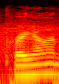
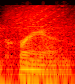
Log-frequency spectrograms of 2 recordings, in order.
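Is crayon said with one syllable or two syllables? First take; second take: two syllables; one syllable. First: It is said as two syllables, cray-on. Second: It is said as one merged syllable. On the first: The speaker calls it right. "it's pronounced crayon" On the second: The speaker calls it wrong. "and not crayon"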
